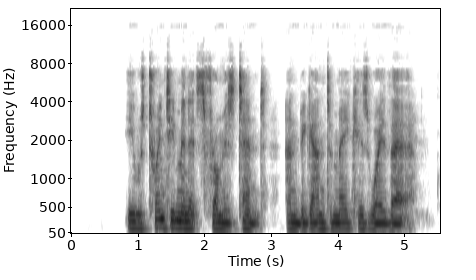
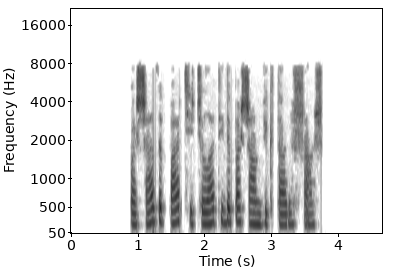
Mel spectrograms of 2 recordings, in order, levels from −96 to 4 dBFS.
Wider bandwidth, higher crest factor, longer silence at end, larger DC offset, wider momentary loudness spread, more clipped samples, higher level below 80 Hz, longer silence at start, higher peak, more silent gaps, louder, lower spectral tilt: about the same, 9 kHz vs 8.4 kHz; about the same, 16 dB vs 20 dB; second, 0.4 s vs 0.9 s; neither; about the same, 10 LU vs 8 LU; neither; first, -56 dBFS vs -62 dBFS; about the same, 0.85 s vs 0.9 s; about the same, -2 dBFS vs -4 dBFS; second, none vs 1.43-1.47 s; first, -18 LUFS vs -21 LUFS; first, -5 dB/octave vs -2.5 dB/octave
